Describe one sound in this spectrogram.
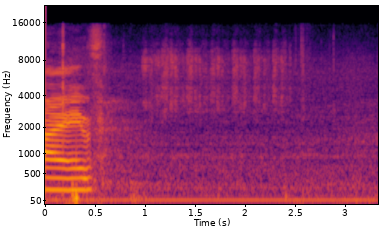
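A marker squeaks softly across paper.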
